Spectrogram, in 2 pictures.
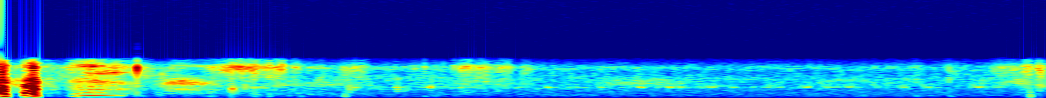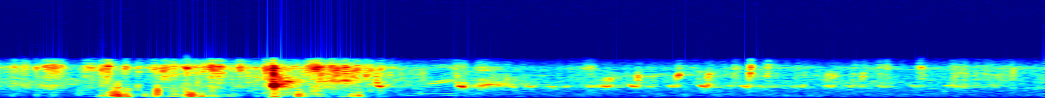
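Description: A thrown rock skidding across thin lake ice, the ice answering with a series of high, pinging chirps that come in quick succession over the last few seconds.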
